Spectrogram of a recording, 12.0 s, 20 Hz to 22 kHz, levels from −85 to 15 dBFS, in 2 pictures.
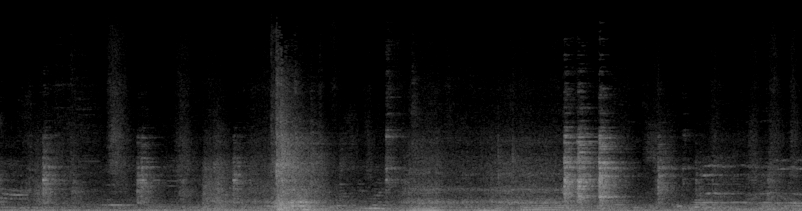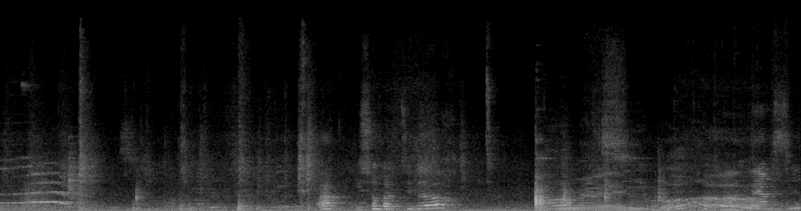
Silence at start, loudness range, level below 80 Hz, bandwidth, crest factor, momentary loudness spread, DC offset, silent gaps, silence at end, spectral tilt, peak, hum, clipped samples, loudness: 0 s; 5 LU; -56 dBFS; 20 kHz; 26 dB; 12 LU; under 0.1%; none; 0 s; -4.5 dB/octave; -6 dBFS; none; under 0.1%; -32 LUFS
